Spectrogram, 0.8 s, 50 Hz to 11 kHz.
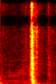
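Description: The rear door of a 2019 Ford Focus 1.5T EcoBoost Active X opens with a single sharp latch clunk, close by over a steady outdoor background hiss.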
